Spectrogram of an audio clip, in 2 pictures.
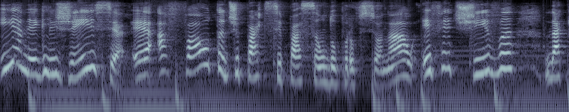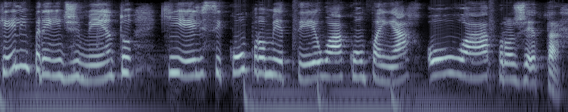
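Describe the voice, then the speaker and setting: Her voice high and her pitch swinging very widely, a woman talks at a fairly slow pace. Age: 50s. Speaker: engineering professor. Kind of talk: podcast interview. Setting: studio.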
